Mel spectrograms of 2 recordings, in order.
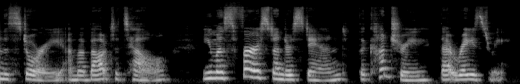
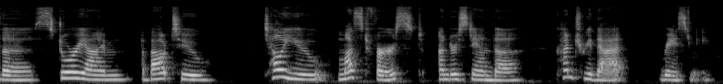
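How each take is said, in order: First: Pauses fall between natural groups of words. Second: Pauses break up words that belong together. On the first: The speaker calls it right. "the way it should be read, the good way here" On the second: The speaker calls it wrong. "reading this sentence here with the impossible chunks"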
